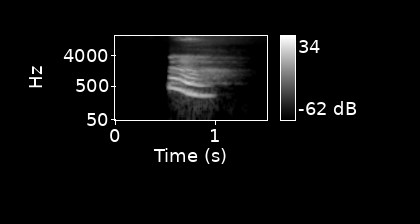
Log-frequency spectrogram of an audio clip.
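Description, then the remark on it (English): A single short, voiced yawn with pitch sliding downward before fading out. It is heard on its own, with silence before and after and no talking. “Solid sexy yawn for everyone who has a yawn fetish.”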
